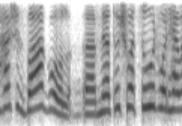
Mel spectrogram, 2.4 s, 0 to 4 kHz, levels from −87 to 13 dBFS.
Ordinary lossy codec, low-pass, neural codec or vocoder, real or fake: none; 3.6 kHz; codec, 16 kHz in and 24 kHz out, 1 kbps, XY-Tokenizer; fake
